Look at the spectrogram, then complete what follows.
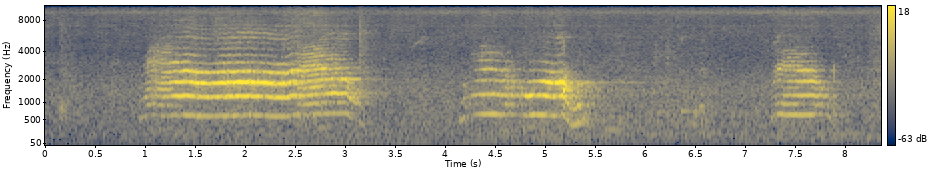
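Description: Domestic cat meowing three times, played from a recording: a long meow, a shorter one, and a brief one near the end.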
